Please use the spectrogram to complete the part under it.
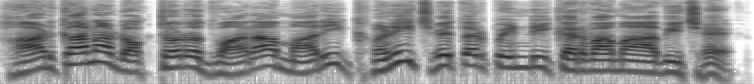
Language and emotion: Gujarati, angry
